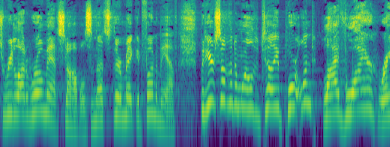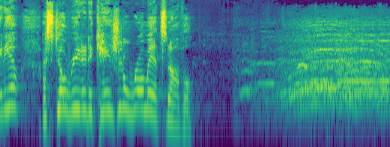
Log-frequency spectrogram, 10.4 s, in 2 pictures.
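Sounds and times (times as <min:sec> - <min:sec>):
speech: 0:00.0 - 0:07.9
audience booing: 0:08.6 - 0:10.3.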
